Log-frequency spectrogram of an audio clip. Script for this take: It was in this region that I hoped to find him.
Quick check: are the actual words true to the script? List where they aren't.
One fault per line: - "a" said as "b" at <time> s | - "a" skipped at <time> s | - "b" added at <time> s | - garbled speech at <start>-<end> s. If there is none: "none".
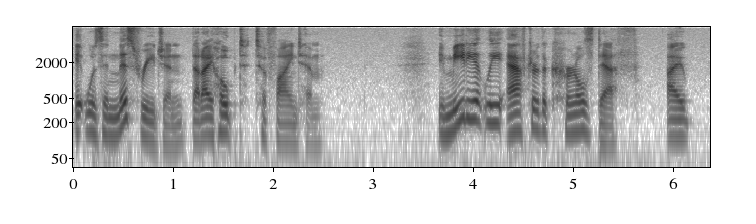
- "Immediately after the Colonel's death I" added at 3.6 s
